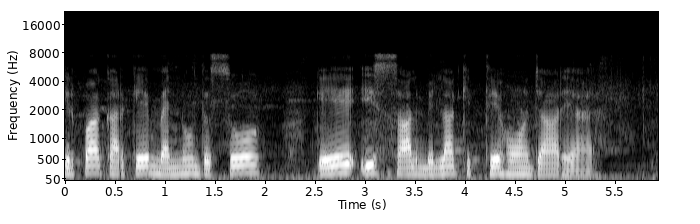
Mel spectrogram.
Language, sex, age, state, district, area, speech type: Punjabi, female, 45-60, Punjab, Patiala, urban, read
